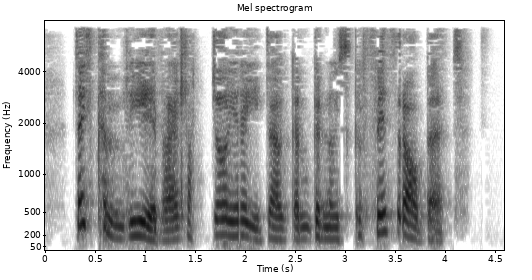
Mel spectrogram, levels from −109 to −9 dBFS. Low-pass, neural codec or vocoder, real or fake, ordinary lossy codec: 7.2 kHz; codec, 44.1 kHz, 2.6 kbps, DAC; fake; MP3, 32 kbps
